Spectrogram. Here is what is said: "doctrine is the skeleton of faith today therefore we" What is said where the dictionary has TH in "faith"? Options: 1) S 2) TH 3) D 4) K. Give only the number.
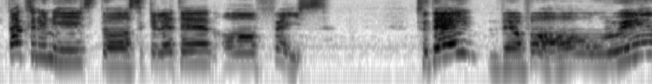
1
